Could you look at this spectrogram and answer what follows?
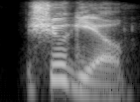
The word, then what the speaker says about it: shugyo: The Shogyo? Is that how we Shugyo? – Pronounce it? Shugyo.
